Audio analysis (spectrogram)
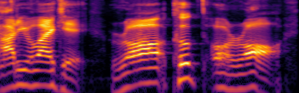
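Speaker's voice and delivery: gruff delivery. Retelling a scene where Kirk greets Jameson at the door with the newspaper: gruff Kirk voice. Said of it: "With that gruff voice of it".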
